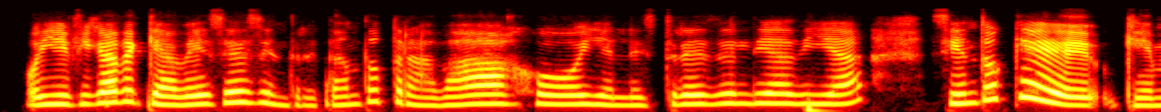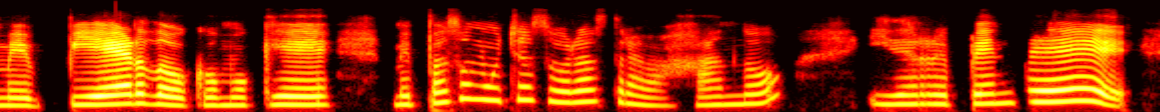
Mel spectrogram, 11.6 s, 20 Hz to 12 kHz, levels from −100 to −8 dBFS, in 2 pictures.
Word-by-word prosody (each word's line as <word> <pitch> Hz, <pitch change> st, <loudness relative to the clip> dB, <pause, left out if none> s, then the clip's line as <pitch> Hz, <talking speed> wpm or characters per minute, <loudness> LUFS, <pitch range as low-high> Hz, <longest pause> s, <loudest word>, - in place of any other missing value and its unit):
Oye, 265 Hz, +2 st, -1 dB
fíjate 310 Hz, +6 st, +2 dB
que 295 Hz, -, -1 dB
a 250 Hz, -, +1 dB
veces 310 Hz, +6 st, -1 dB
entre 235 Hz, -6 st, -8 dB
tanto 250 Hz, +9 st, -7 dB
trabajo 270 Hz, -1 st, -1 dB
y 270 Hz, -1 st, -3 dB
el 235 Hz, -1 st, -8 dB
estrés 270 Hz, +4 st, -4 dB
del 290 Hz, +1 st, -4 dB
día 295 Hz, 0 st, -2 dB
a -, -, -2 dB
día, 275 Hz, +1 st, -2 dB, 0.3 s
siento 305 Hz, +8 st, -2 dB
que 320 Hz, -, +5 dB
que 225 Hz, -1 st, -6 dB
me 230 Hz, -1 st, -2 dB
pierdo, 260 Hz, -1 st, +7 dB
como 235 Hz, 0 st, -6 dB
que 250 Hz, 0 st, +1 dB, 0.3 s
me 255 Hz, 0 st, -5 dB
paso 310 Hz, -, -4 dB
muchas 390 Hz, -1 st, -6 dB
horas 340 Hz, +1 st, -3 dB
trabajando 255 Hz, -, -8 dB, 0.4 s
y 270 Hz, -1 st, -6 dB
de -, -, -3 dB
repente, 295 Hz, -, +2 dB
275 Hz, 155 wpm, -22 LUFS, 250-310 Hz, 0.4 s, pierdo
